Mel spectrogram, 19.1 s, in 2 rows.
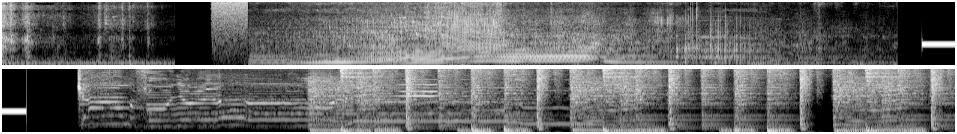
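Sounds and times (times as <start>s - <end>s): road noise: 0.0s - 9.0s
car engine revving: 2.5s - 8.9s
steady beep tone: 9.2s - 9.8s.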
